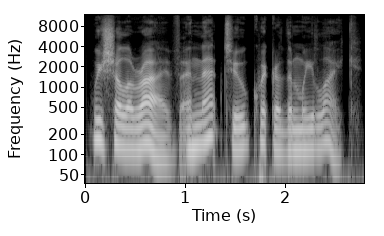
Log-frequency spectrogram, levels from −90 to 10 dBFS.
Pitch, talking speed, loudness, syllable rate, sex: 125 Hz, 215 wpm, -17 LUFS, 5.1 syllables/s, male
